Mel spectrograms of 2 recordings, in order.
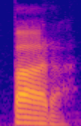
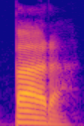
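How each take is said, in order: No difference in how they are said.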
